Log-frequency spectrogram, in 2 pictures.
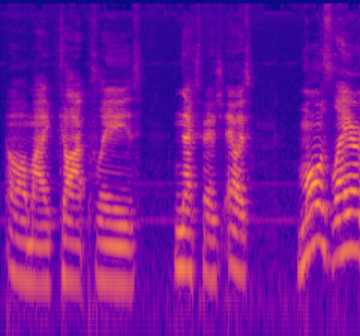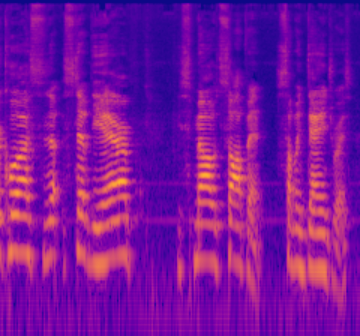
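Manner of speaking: ordinary delivery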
